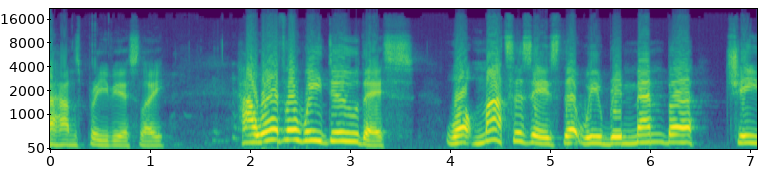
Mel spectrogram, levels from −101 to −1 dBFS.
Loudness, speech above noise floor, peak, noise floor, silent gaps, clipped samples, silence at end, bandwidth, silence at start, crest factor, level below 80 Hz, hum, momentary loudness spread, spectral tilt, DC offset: -7 LUFS; 34 dB; 0 dBFS; -42 dBFS; none; 2%; 0 s; 18 kHz; 0 s; 8 dB; -48 dBFS; none; 11 LU; -5 dB/octave; under 0.1%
